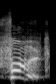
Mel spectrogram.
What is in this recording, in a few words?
radio lets go, vo agents; leet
